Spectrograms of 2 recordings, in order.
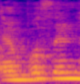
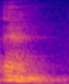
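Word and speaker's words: ampersand: तो इसका जो एग्जैक्ट प्रोनाउंसिएशन है वो एम्परसेंड है, लेकिन मोस्टली पब्लिक यूज में इसको साउंड दिया जाता है एंड।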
